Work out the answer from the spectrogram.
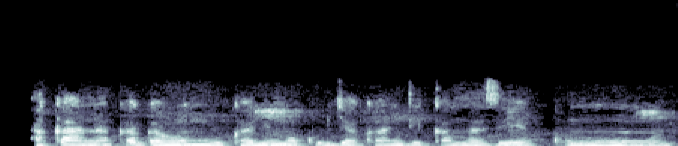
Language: Kinyarwanda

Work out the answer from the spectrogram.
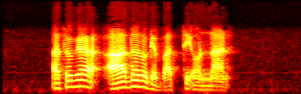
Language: Divehi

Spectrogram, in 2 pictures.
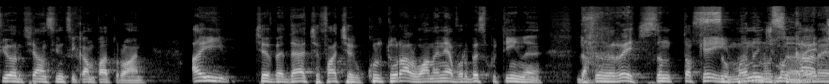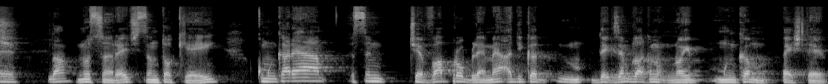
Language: Romanian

